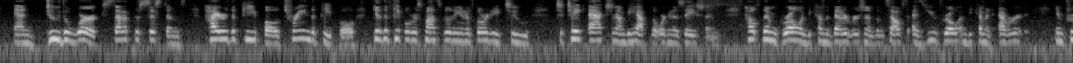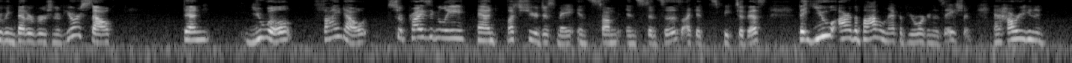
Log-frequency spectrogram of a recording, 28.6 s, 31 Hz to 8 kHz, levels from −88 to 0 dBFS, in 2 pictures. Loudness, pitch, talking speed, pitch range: -28 LUFS, 225 Hz, 175 wpm, 195-255 Hz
